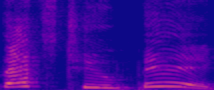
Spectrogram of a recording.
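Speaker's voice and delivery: put-on very high, sugary, sweet girly voice. Speaker mocks how Harona might talk: imitating Harona's sweet girl voice. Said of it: "use her like sweet girl voice".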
